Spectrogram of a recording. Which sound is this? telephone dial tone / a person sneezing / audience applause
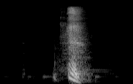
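a person sneezing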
